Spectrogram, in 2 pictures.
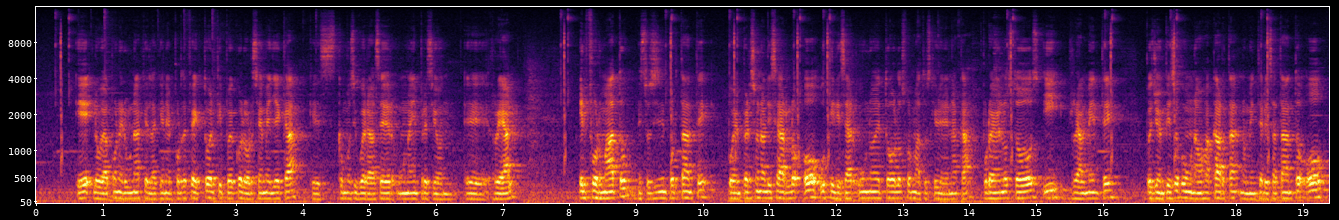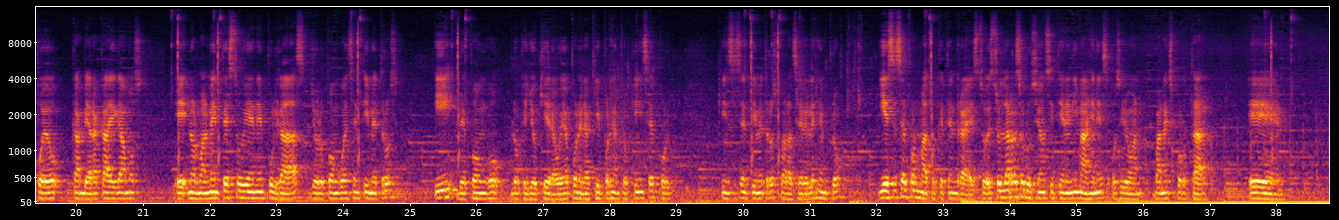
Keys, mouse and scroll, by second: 0.6 click, 8.1 click, 9.7 click, 10.6 click, 11.6 click, 12.0 click, 12.5-14.4 scroll, 14.8 click, 16.2 click, 17.3 click, 18.6 click, 21.7 click, 22.4 click, 24.4 click, 26.0 click, 27.8-28.9 typing, 30.2 click, 30.7 click, 31.0 ctrl+a, 31.5-32.2 typing, 33.0 click, 38.4 click.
